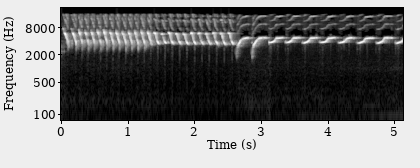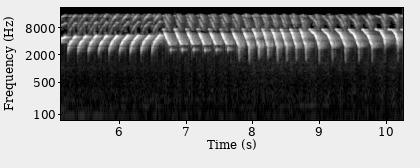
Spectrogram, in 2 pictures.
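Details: Crested Spanish Timbrado canary from 2020 breeding delivering a long training song. Rapid metallic rolling trills shift into slow sliding notes, then speed up again into dense, fast, bright trills throughout.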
